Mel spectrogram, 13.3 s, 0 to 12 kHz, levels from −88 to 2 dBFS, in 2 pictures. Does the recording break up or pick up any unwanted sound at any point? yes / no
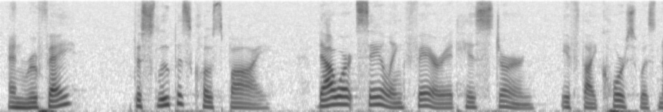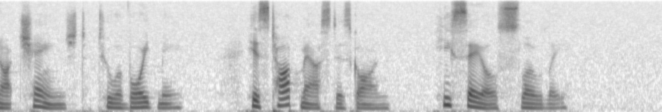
no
